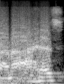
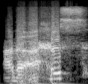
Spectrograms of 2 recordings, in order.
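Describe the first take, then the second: First: The h is a plain, light sound. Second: The h is a strong, breathy throat sound. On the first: The speaker calls it wrong. "এখানে যদি আনা আহাস আহাস বলেন এটা ভুল হবে" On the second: The speaker calls it right. "হা এর উচ্চারণটা ঠিক মতো করবেন"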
